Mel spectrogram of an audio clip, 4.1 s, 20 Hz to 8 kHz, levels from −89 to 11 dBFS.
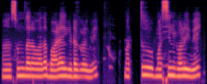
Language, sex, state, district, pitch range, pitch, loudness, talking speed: Kannada, female, Karnataka, Koppal, 205-230 Hz, 215 Hz, -13 LUFS, 115 wpm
